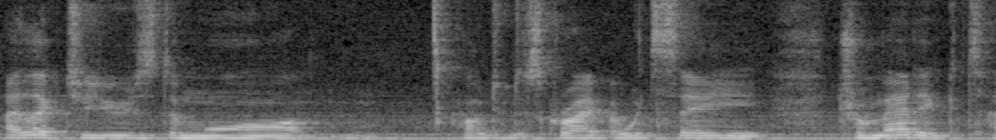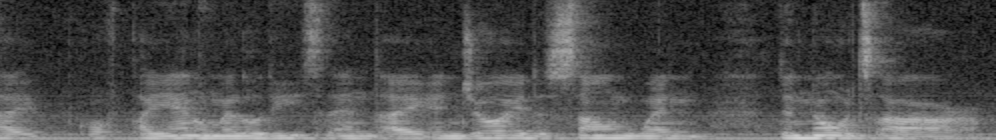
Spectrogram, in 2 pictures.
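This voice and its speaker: A young man with a German accent, a non-native English speaker, explaining step by step in a halting, word-searching way how he builds a beat at his computer. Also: medium pitch, little pitch movement, darkish tone, slight background noise. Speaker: music producer. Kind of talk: screen-recorded beatmaking tutorial. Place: dim small room at home. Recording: roomy with piano playing behind.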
